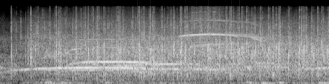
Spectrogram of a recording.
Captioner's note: applause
